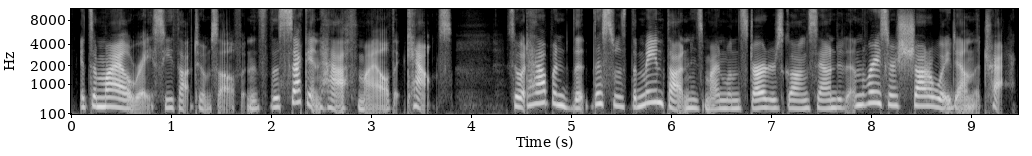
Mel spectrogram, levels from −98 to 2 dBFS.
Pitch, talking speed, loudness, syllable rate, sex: 250 Hz, 260 wpm, -20 LUFS, 5.7 syllables/s, female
